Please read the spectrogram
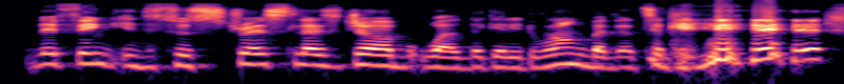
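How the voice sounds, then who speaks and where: Speaking in a French accent at a moderate pace, a woman uses a medium pitch with ordinary pitch variation. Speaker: market gardener and author. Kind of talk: interview conversation. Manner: halting, with repetitions and fillers.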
